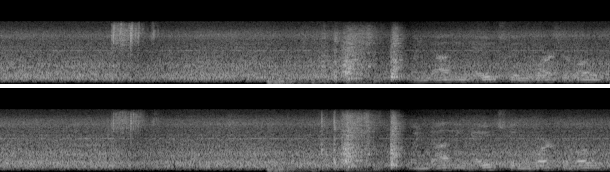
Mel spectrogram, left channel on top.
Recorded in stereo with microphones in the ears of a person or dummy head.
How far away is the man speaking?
About 2.5 m.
